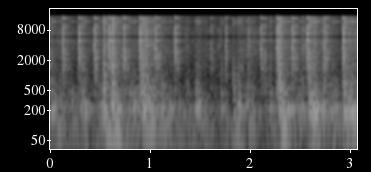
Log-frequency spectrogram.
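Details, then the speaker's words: Toyota A340 automatic transmission rebuild: light irregular metallic clicks, a few per second, as the drum is rotated down into the direct clutches after fitting the Torrington bearing; clicking means it is seated correctly. "Hear that nice clicking sound. You know you have it in right."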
